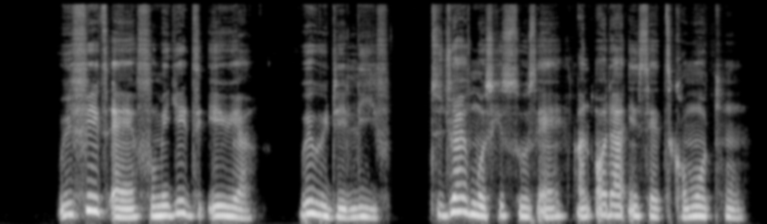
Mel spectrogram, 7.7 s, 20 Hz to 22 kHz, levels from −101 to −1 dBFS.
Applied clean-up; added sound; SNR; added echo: neural mask model Resemble Enhance denoiser.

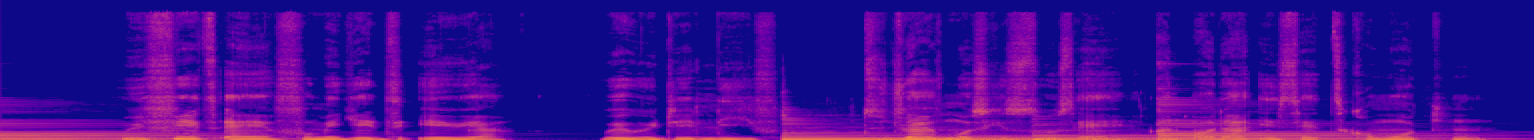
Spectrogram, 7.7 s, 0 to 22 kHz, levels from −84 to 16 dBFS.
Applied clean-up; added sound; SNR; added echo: none; Guitar; 3 dB; none.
